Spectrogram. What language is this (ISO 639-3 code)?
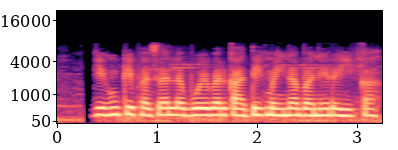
hne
